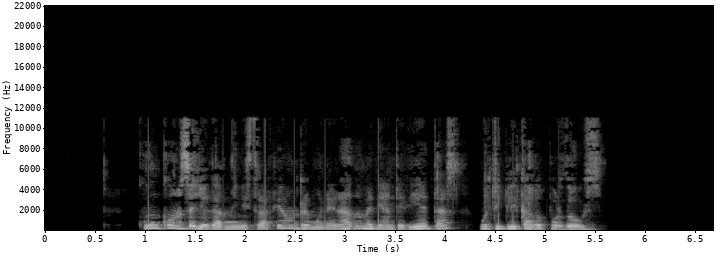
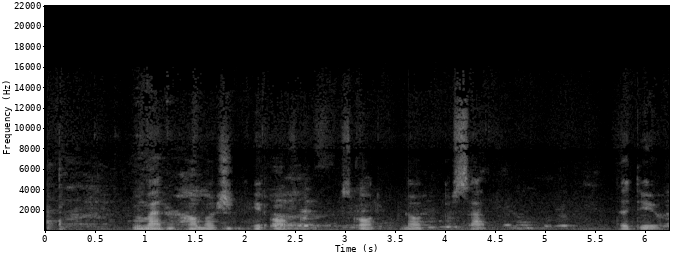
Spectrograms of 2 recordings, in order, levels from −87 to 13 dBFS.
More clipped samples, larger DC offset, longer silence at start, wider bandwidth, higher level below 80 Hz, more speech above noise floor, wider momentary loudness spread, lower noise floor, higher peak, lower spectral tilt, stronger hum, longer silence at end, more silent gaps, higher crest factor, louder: neither; neither; first, 1 s vs 0 s; second, 11.5 kHz vs 16 kHz; about the same, -56 dBFS vs -56 dBFS; first, over 68 dB vs 23 dB; second, 8 LU vs 16 LU; first, under -90 dBFS vs -55 dBFS; about the same, -6 dBFS vs -8 dBFS; about the same, -5.5 dB/octave vs -5 dB/octave; neither; first, 1.1 s vs 0 s; neither; second, 18 dB vs 26 dB; first, -22 LUFS vs -33 LUFS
